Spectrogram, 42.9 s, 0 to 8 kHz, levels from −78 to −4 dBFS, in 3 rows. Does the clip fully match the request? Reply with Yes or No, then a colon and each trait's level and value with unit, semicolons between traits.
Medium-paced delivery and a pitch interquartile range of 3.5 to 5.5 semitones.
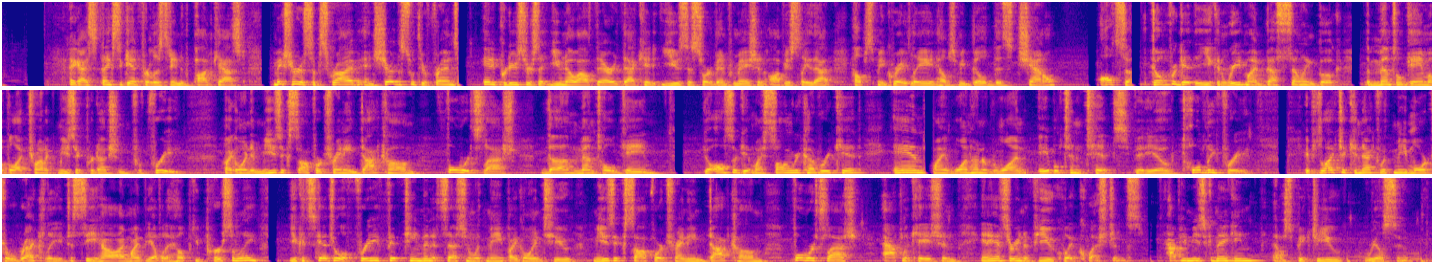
Yes: average, 195 wpm; average, 4.3 semitones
